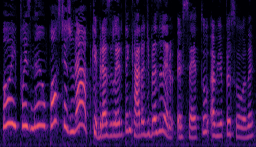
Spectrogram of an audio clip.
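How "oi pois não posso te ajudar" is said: high, sing-song customer-service greeting; high-pitched, helpful sales clerk; Brazilian shop attendant. Retold or imitated. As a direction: imitate an eager shop assistant. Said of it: "tem uma atendente que é brasileira".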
